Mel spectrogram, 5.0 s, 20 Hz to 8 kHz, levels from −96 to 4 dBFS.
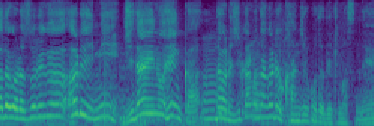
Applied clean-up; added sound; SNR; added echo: none; Fireworks; 16 dB; none.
